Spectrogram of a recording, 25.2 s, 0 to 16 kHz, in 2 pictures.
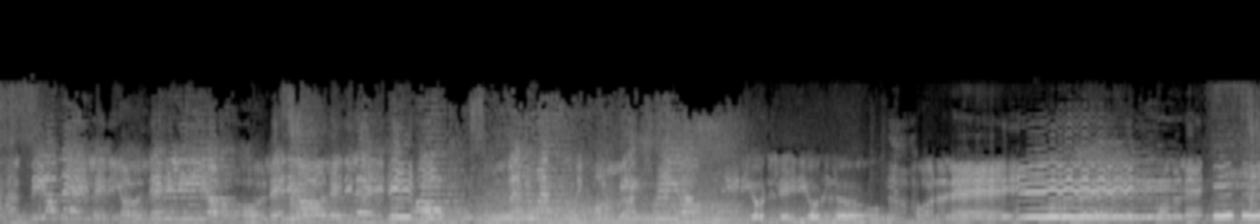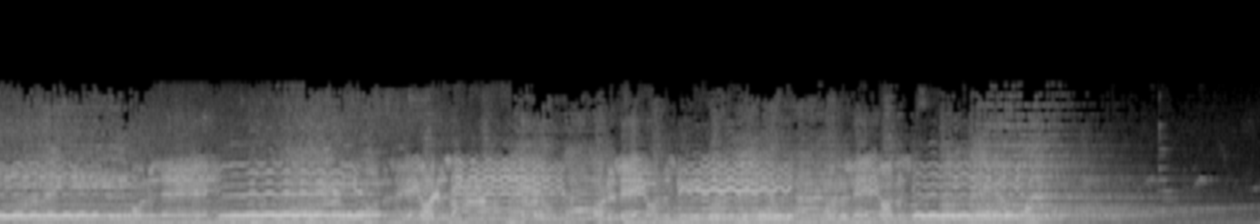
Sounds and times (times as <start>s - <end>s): Music: 0.0s - 24.7s.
